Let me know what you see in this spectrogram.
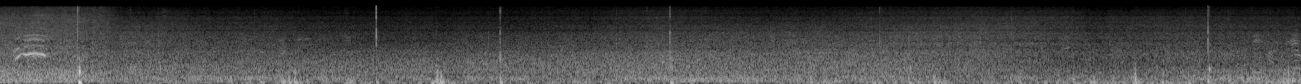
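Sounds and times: wind on microphone: 0.0 - 13.0
football being kicked: 0.7 - 1.0, 6.6 - 7.4, 12.0 - 12.3.

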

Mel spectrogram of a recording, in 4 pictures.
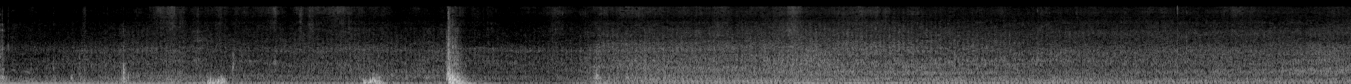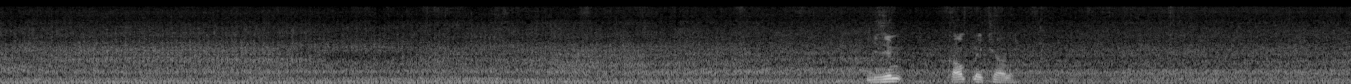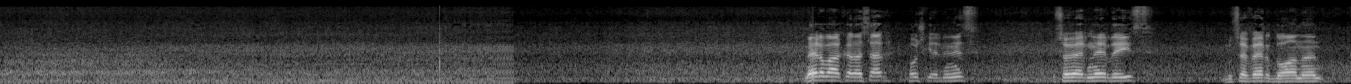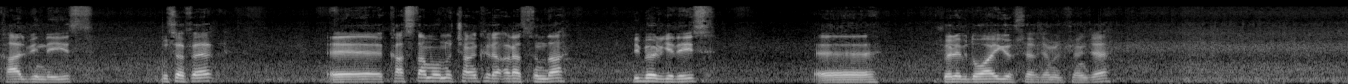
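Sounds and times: pickup engine idling: 0.0 - 32.2
river rushing over rocks: 0.0 - 54.0
thumps: 4.4 - 4.8.

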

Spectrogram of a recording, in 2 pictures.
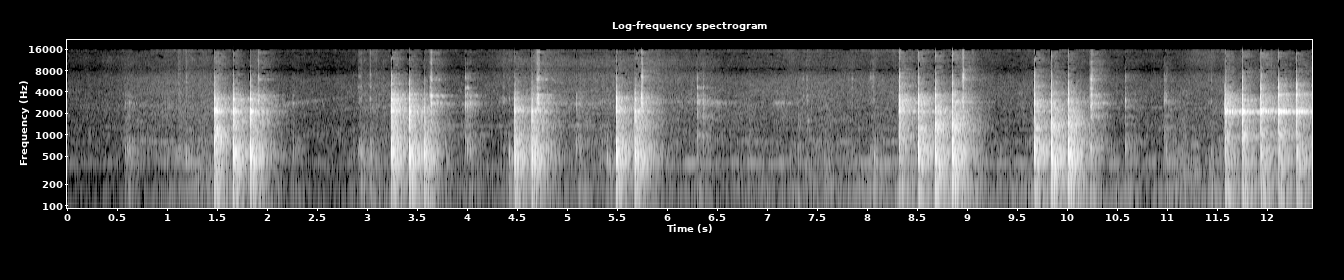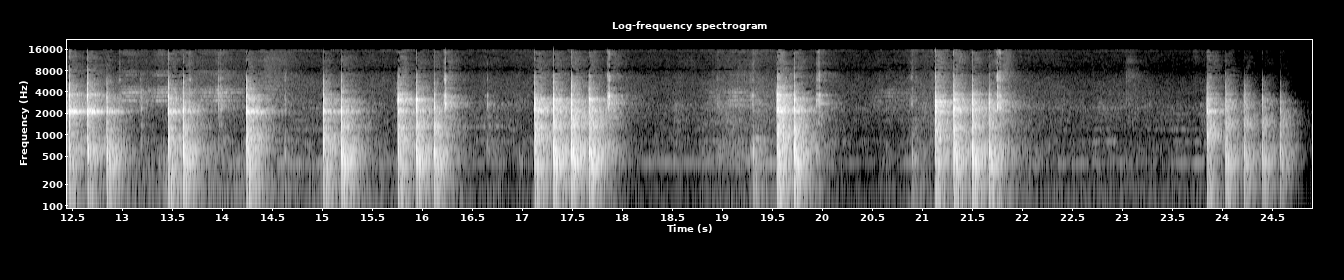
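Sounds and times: mallet striking chisel: 1.4 - 2.2, 3.0 - 3.8, 4.4 - 5.9, 8.3 - 10.7, 11.6 - 16.5, 17.1 - 18.1, 19.3 - 20.1, 21.1 - 22.0, 23.8 - 24.8.

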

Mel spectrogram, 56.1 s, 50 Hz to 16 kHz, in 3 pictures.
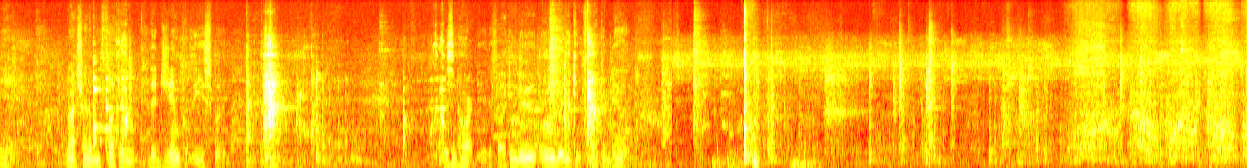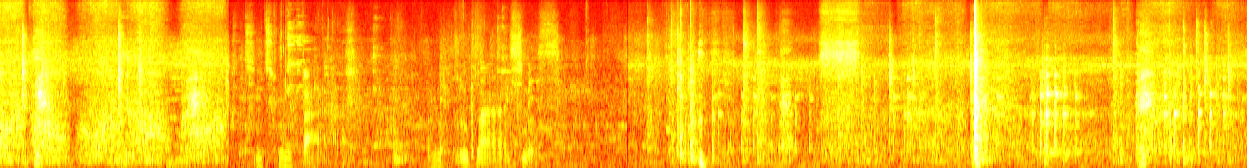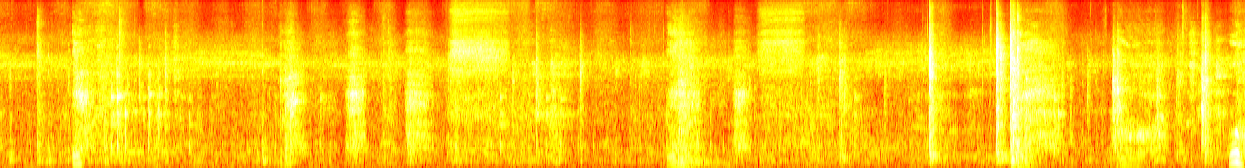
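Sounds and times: weight bar and plates clanking: 1.4 - 2.1
weight machine bar clicking and sliding: 14.8 - 22.2, 28.7 - 56.0.

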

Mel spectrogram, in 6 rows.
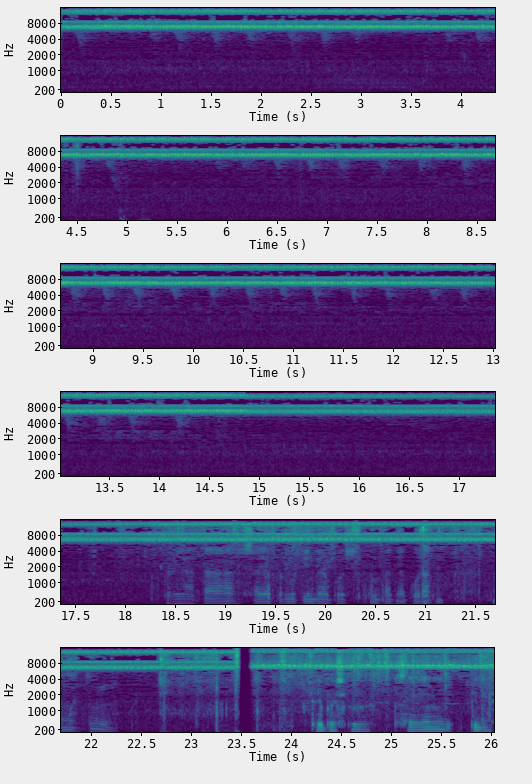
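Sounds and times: insect ticking: 0.0 - 15.1, 17.0 - 26.0
high-pitched insect drone: 0.0 - 26.0.

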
